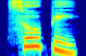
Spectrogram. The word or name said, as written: ಸೋಪಿ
